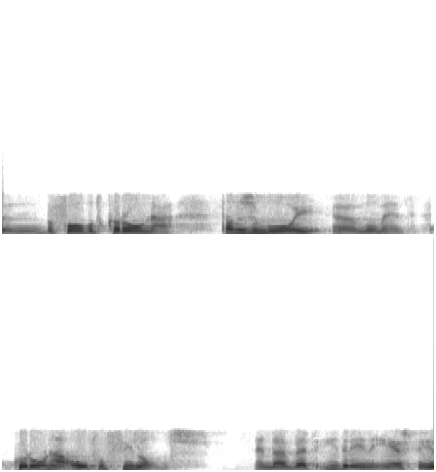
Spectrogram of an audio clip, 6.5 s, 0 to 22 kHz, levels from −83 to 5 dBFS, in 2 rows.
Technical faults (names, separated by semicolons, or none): none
